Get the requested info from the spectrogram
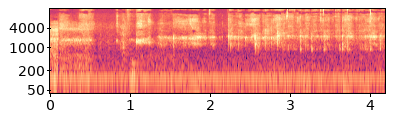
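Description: Faint scratching and small clicks from a wooden chopstick stirring acrylic paint inside a plastic paint bottle.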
